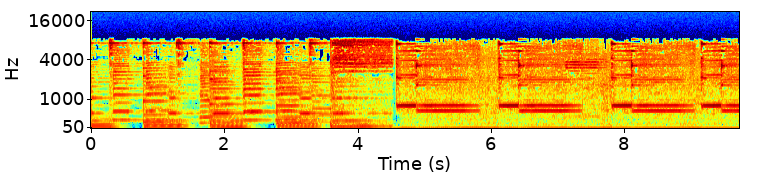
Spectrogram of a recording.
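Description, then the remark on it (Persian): A gate doorbell rings over and over: a run of loud, punchy chime bursts, then a repeating electronic melody of bright tones that cycles roughly every two seconds, with no one talking. “زنه چی شده که باز دروازه را زنگ زده؟”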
